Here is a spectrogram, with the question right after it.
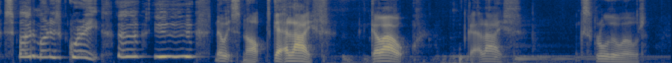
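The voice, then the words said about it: Imitates another person's voice. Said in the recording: “you know who I'm impersonating. The people I'm impersonating know who they are.”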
